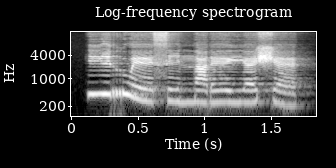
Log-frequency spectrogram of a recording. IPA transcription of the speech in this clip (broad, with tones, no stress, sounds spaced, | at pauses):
j i˦ r w eː˨ s i˨ n a˨ ɾ eː˨ j ɛ˨˦ ʃ ɛ˨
